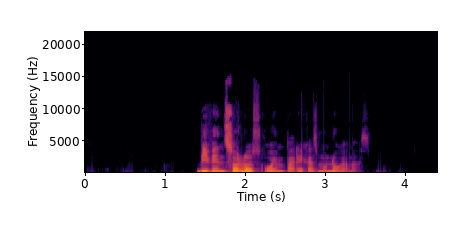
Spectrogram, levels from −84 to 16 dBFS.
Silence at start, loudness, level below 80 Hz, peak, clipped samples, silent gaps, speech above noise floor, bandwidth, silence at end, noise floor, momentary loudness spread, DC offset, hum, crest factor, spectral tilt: 1.4 s; -20 LUFS; -48 dBFS; -2 dBFS; under 0.1%; none; 58 dB; 15 kHz; 0.9 s; -78 dBFS; 12 LU; under 0.1%; none; 20 dB; -6 dB/octave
